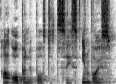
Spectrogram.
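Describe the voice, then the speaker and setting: A man narrating a step-by-step software training demonstration, speaking haltingly with pauses in mid-phrase. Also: deep voice, steady tone, husky. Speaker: software trainer presenting a tutorial.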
